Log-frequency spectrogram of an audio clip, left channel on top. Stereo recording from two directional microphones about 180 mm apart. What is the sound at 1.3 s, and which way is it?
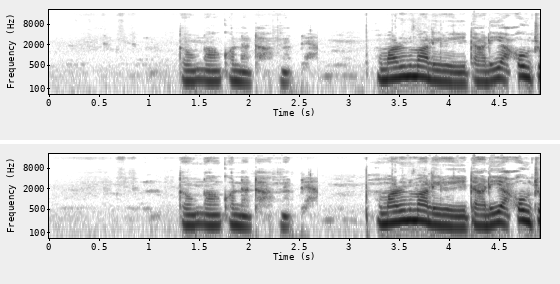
Speech, centre (ahead or behind).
